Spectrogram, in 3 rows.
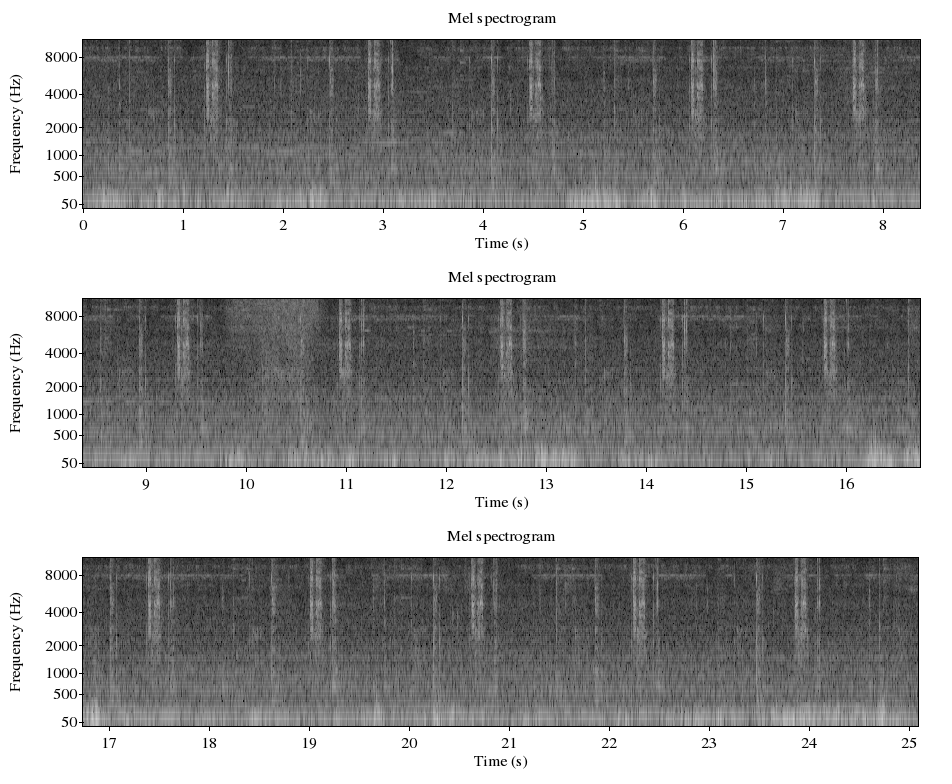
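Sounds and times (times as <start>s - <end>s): sharp mechanical clicks: 0.4s - 9.8s, 10.5s - 25.0s
brief hiss: 9.9s - 10.8s.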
